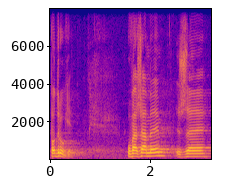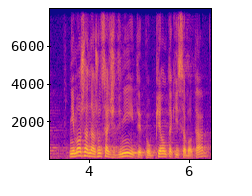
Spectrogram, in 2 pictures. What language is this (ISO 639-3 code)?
pol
